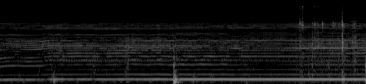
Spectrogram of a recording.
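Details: Used Lenovo ThinkPad T450, fine for a month, randomly makes a steady, fairly loud electrical buzz with faint clicks; owner unsure whether fan noise or coil whine.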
